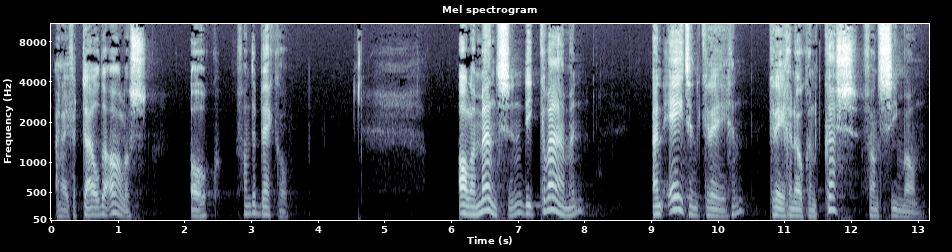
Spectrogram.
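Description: A man reading a children's Bible story aloud with slow, expressive, tender storytelling. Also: medium pitch, long reverb tail.

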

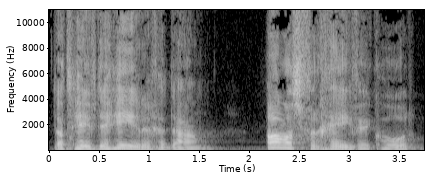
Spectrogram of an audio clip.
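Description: A man reading aloud voices a pious orphan boy calmly forgiving everyone. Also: medium pitch, slow, full character voice. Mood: gentle forgiving. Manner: calm, soft, reassuring.

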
